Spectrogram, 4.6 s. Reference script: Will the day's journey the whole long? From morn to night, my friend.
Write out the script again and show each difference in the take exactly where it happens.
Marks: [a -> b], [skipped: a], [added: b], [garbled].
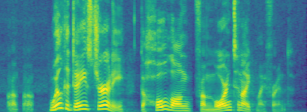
Will the day's journey the whole long? From morn to night, my friend.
